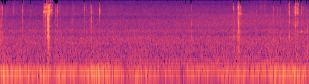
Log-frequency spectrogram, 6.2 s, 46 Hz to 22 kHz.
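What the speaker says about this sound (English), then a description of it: "let's put the key in it" A key jangles and clicks as it goes into the ignition switch of a 2019 Mercury ProXS 115 outboard with a sticking key, with a sharp metallic rattle near the start, a brief click later, and a low steady hum beneath.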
